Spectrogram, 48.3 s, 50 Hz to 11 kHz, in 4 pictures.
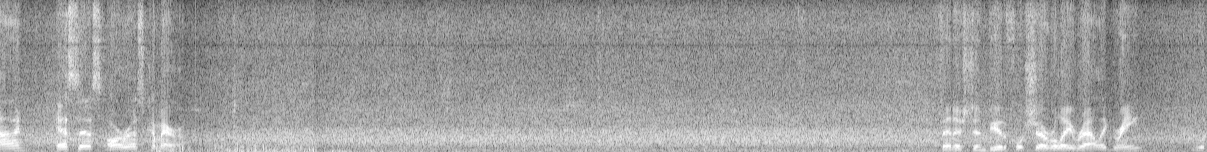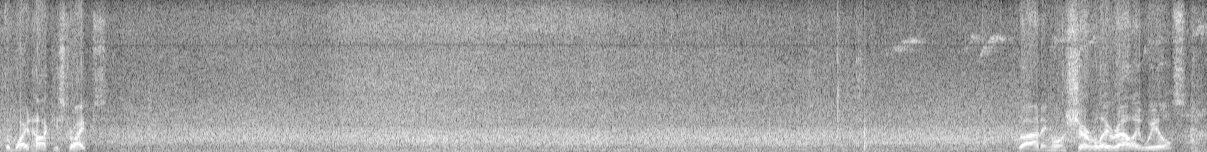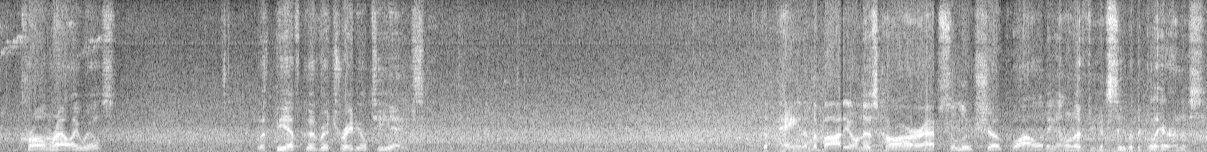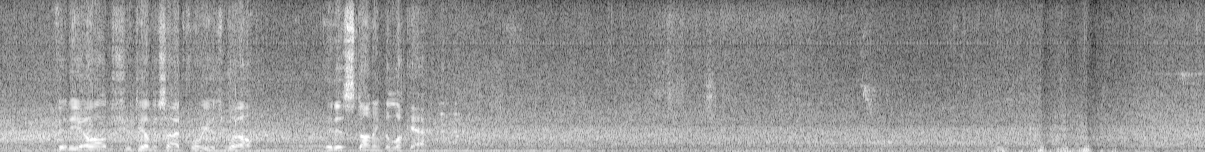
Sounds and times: Speech: 0:00.0 - 0:01.9, 0:09.4 - 0:13.2, 0:22.2 - 0:25.3, 0:26.7 - 0:28.4, 0:31.8 - 0:36.2, 0:36.8 - 0:38.8, 0:39.4 - 0:40.6
Car: 0:00.0 - 0:48.2.

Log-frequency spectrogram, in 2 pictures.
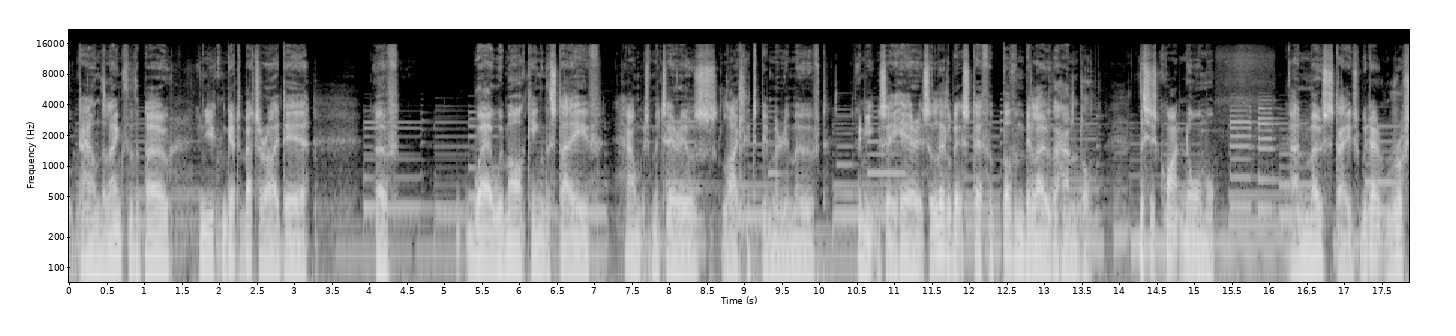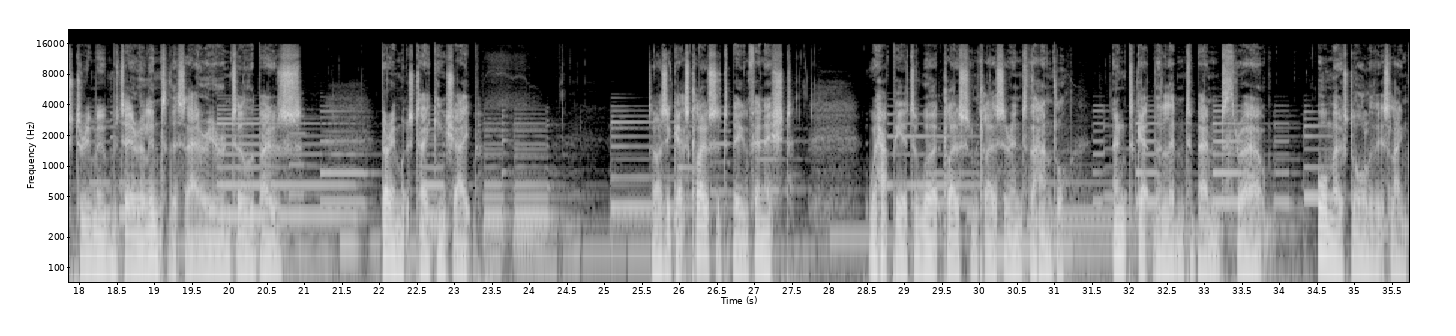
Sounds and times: Speech: 0:00.0 - 0:03.2, 0:04.1 - 0:04.4, 0:05.3 - 0:15.3, 0:16.3 - 0:21.0, 0:22.0 - 0:23.4, 0:25.6 - 0:27.6, 0:28.5 - 0:31.2, 0:31.8 - 0:35.7
Music: 0:00.0 - 0:35.7.

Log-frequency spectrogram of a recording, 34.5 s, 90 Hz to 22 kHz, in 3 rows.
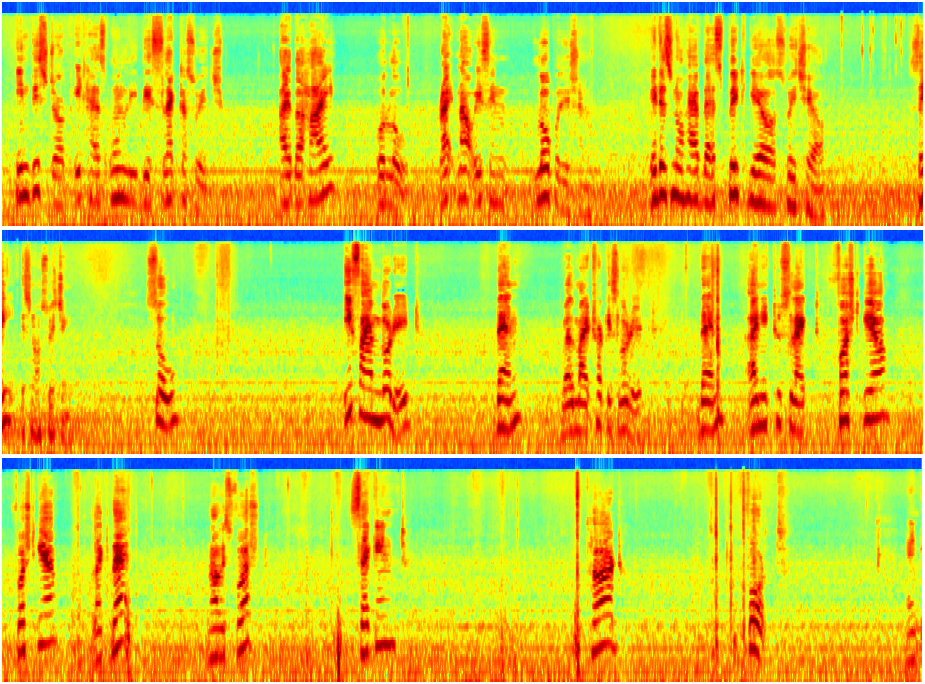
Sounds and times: Vehicle: 0:00.0 - 0:34.5
Speech: 0:00.2 - 0:02.8, 0:03.5 - 0:07.4, 0:08.1 - 0:10.3, 0:11.4 - 0:12.4, 0:13.3 - 0:13.8, 0:15.8 - 0:16.8, 0:17.7 - 0:22.6, 0:23.2 - 0:24.7, 0:25.6 - 0:26.3, 0:27.4 - 0:28.1, 0:30.3 - 0:30.8, 0:32.3 - 0:32.9, 0:34.3 - 0:34.5.

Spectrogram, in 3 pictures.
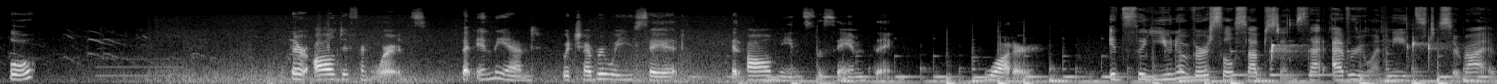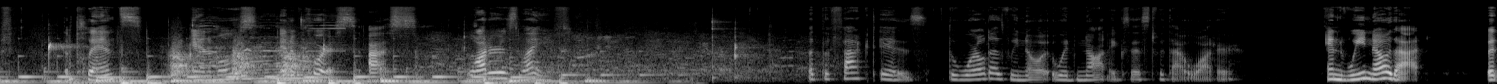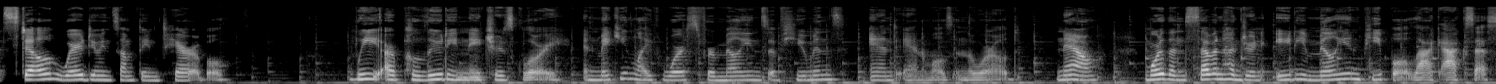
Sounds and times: Speech: 0:00.1 - 0:00.4, 0:02.9 - 0:09.0, 0:09.8 - 0:10.4, 0:11.1 - 0:20.6, 0:23.1 - 0:27.4, 0:28.2 - 0:29.2, 0:29.9 - 0:32.3, 0:33.4 - 0:44.9
Music: 0:06.1 - 0:22.1, 0:31.7 - 0:44.9.

